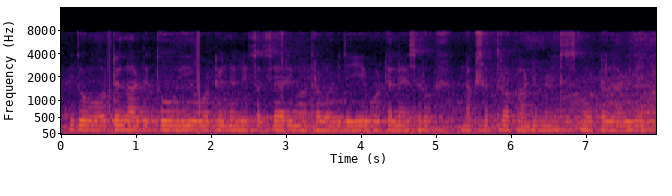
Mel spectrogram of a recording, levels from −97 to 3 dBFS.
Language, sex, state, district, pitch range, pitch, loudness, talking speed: Kannada, male, Karnataka, Dakshina Kannada, 130-135 Hz, 130 Hz, -38 LUFS, 130 wpm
